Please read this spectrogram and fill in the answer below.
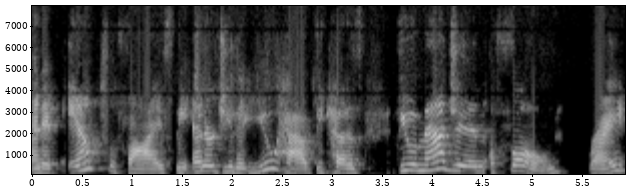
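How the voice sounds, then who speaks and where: The voice moves at a fairly slow pace, with very wide pitch swings and very even loudness. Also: woman, fairly high pitch for a woman. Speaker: spiritual content creator and show host. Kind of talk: interview conversation. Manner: talkative.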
